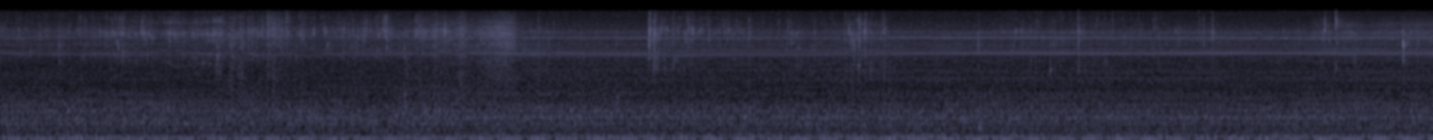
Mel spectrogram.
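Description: Water pours from a watering can onto plants.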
